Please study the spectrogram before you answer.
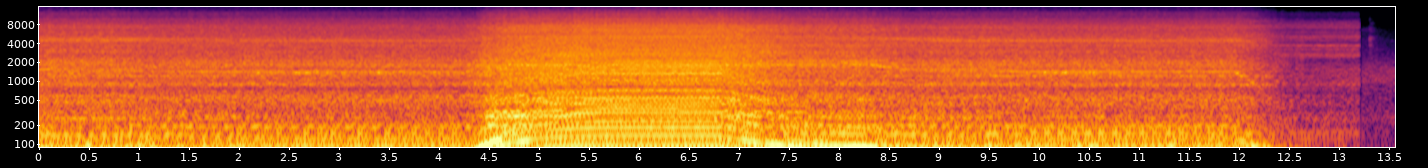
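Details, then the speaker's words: Small block Chevy V8 in Corvette after HEI distributor cap burnout repair, previously running rough: fires straight up, blip, then smooth even idle without misses; moisture in cap suspected as cause. "All right, so buttoned back up. It started right up and uh ran real nice and smooth."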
